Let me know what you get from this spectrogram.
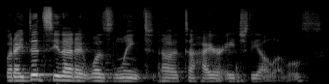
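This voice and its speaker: A young woman resident physician giving a medical lecture and answering audience questions with measured, thoughtful replies full of ums and uhs. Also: deep voice. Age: young adult.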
